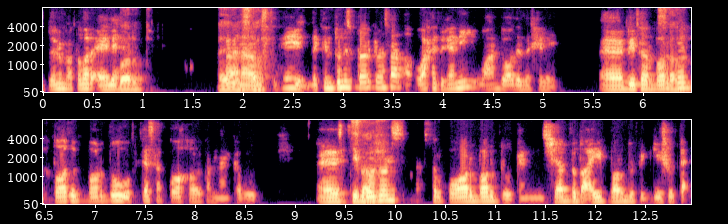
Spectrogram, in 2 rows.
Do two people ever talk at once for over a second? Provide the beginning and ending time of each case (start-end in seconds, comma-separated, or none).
none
